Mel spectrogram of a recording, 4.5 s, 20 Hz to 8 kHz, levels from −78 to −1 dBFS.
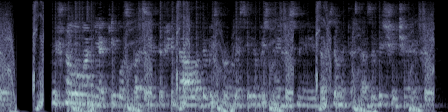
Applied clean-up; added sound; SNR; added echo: none; Scratching (performance technique); 2 dB; reverberation time 0.3 s.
